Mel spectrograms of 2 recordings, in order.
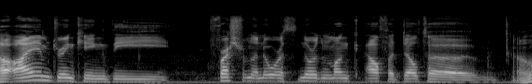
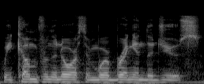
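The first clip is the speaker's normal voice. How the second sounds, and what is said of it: Tough-guy northern accent. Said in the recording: “It's very good northern accent ... that's my tough guy voice”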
